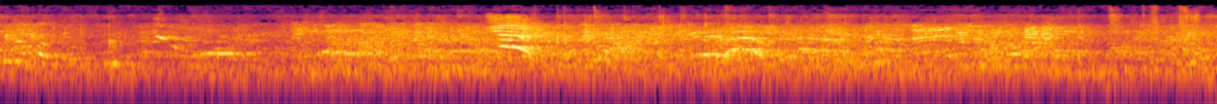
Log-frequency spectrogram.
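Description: Young girls shout and squeal excitedly close by.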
